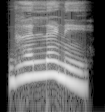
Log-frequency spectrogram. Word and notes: ಘಲ್ಲಣೆ: ghallaṇe

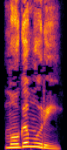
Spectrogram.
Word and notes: ಮೊಗಮರೆ: kannada

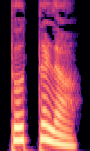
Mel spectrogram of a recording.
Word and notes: ತೊದಳ್: kannada

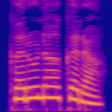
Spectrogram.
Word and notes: ಕರುಣಾಕರ: karuṇākara; kannada

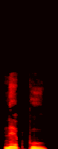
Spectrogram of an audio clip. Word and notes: ನೆಪ್ಪು: neppu

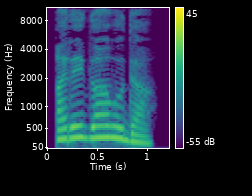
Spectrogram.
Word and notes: ಆರಗ್ವಧ: kannada

